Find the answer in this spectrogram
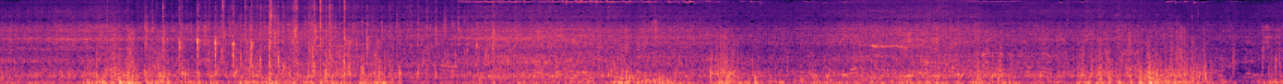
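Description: Scattered applause from a small crowd for a few seconds after a speech ends. After it comes steady city-street background: a low rumble of traffic and indistinct talk from people nearby.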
